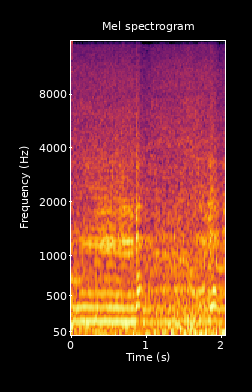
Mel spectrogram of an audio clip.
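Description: Yamaha XJ6's inline-four engine running loud and steady at moderately high revs under way, its note held almost level with two brief wobbles in pitch.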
